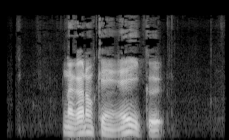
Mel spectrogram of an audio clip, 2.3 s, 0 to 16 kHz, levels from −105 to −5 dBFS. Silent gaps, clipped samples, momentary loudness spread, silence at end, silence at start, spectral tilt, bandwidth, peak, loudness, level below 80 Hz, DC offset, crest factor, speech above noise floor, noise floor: none; under 0.1%; 9 LU; 0.65 s; 0.65 s; -4.5 dB/octave; 11.5 kHz; -4 dBFS; -24 LUFS; -62 dBFS; under 0.1%; 22 dB; 45 dB; -69 dBFS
